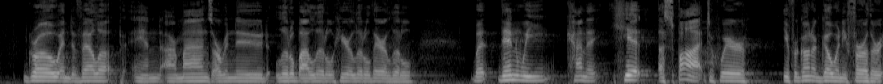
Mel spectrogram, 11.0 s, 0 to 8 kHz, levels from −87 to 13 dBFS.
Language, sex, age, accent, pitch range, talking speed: English, male, 50-69, American, 105-130 Hz, 185 wpm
